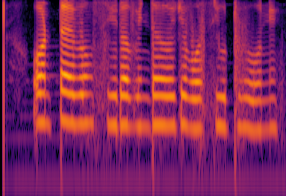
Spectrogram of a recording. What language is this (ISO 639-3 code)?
ori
